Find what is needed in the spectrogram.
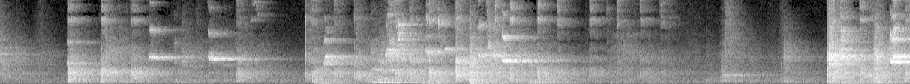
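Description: Plastic table tennis ball clicking off rackets and the table, each hit ringing briefly. There are a few spaced single hits at first, then a fast run of hits in a rally from about five seconds in, and more loud hits near the end.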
